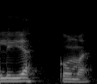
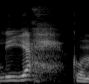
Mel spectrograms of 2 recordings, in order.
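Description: First: The h is a soft, breathy sound. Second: The h is a harsh, throaty sound. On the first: The speaker calls it wrong. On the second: The speaker calls it right.

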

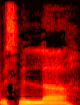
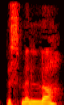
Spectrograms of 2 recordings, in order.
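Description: First: The long 'a' vowel is drawn out. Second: The long 'a' vowel is cut short. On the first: The speaker calls it right. "قطعا دومی درسته" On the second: The speaker calls it wrong. "بعضی وقتا صداهای کشیده رو کوتاه میکنی"

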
